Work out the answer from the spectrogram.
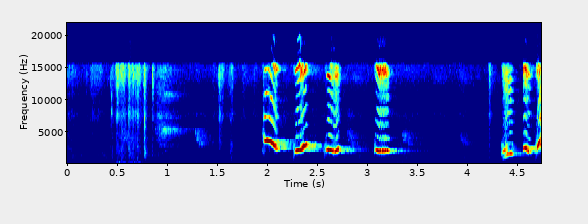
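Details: Greater green leafbird in full song: faint wing sounds, then loud rich slurred whistles repeated about four times, dropping in pitch, followed by rising sweeping notes.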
